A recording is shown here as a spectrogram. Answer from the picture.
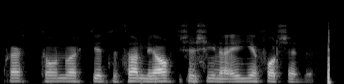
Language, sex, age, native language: Icelandic, male, 40-49, Icelandic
